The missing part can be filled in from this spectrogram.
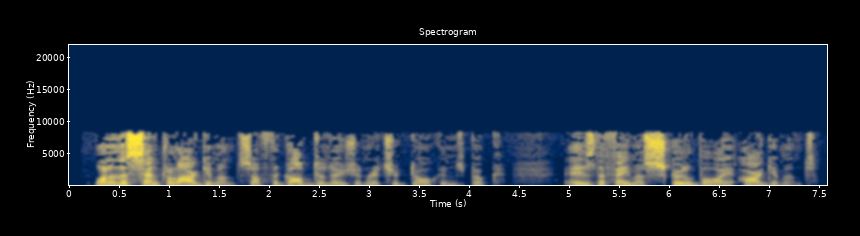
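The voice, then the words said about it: Thick Irish accent. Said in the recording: “He's got a thick Irish accent”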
